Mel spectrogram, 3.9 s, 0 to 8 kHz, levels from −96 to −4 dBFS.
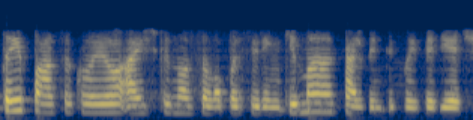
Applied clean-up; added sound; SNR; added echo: none; none; none; reverberation time 0.2 s.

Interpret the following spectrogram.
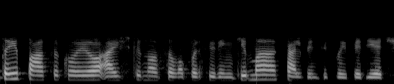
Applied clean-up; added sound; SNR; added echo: none; none; none; none.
